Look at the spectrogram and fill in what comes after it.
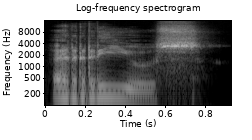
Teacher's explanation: Rivus e depois terminaria perdendo esse v na fala popular dando rios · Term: perda do v intervocálico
